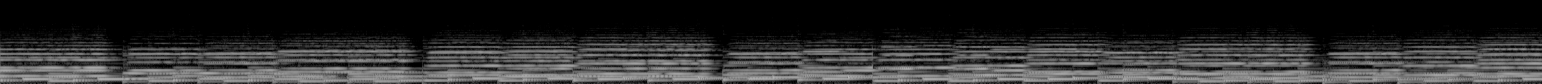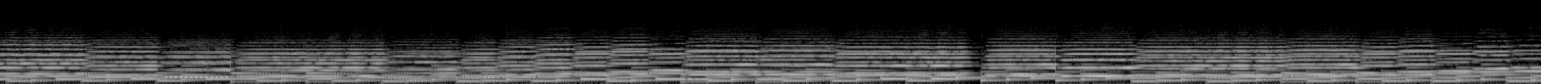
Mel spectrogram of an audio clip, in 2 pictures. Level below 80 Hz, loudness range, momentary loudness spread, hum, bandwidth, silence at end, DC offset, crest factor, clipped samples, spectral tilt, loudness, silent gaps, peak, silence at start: -58 dBFS; 3 LU; 4 LU; none; 12.5 kHz; 0 s; under 0.1%; 14 dB; under 0.1%; -8 dB/octave; -25 LUFS; none; -10 dBFS; 0 s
